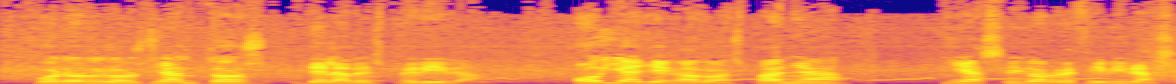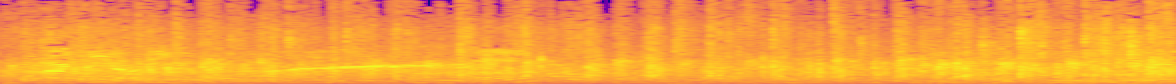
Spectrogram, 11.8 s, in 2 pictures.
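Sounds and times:
applause at Madrid-Barajas airport arrival: 0.0 - 11.7
speech: 0.2 - 6.2.

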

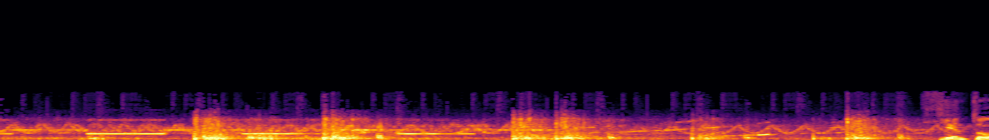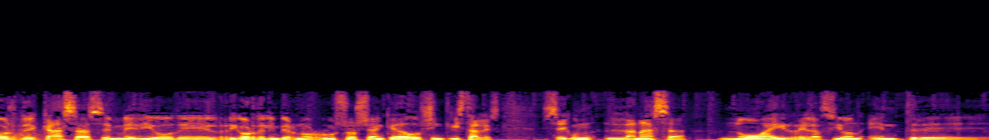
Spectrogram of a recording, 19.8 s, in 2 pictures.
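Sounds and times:
booms from the exploding meteorite over the Urals: 0.0 - 9.3
car alarms wailing and beeping: 0.0 - 13.2
speech: 9.4 - 19.7.

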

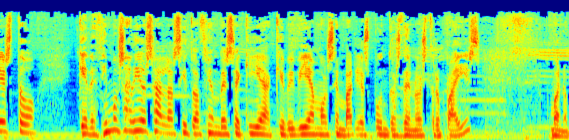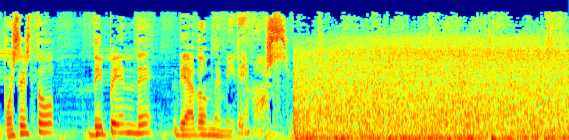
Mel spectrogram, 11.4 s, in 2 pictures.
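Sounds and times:
speech: 0.0 - 9.0
water gushing from reservoir release: 8.6 - 11.3.

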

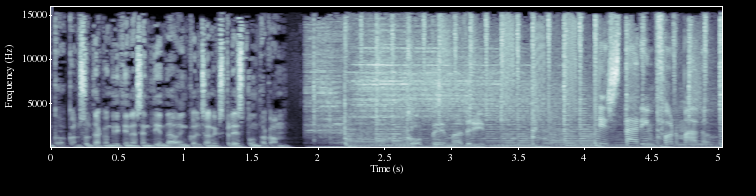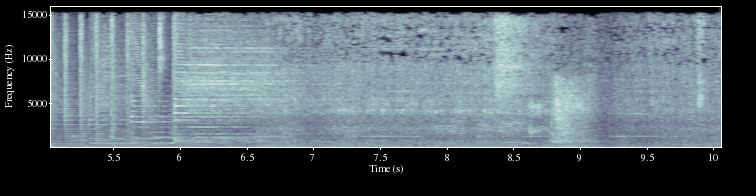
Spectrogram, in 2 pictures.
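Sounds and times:
speech: 0.1 - 5.4
construction engines and machinery rumbling at the A5 road tunnel works in Madrid: 5.6 - 10.0.

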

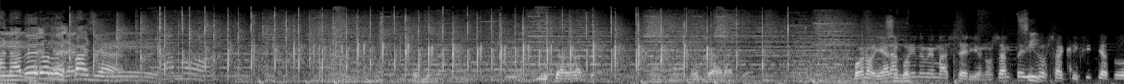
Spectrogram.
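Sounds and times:
speech: 0.0 - 1.5, 5.4 - 6.0, 6.9 - 7.5, 8.5 - 11.2
applause: 0.4 - 8.3.

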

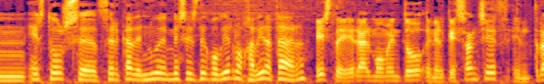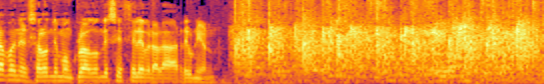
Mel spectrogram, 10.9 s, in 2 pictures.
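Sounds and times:
speech: 0.0 - 7.9
ministers applauding: 7.7 - 10.8.

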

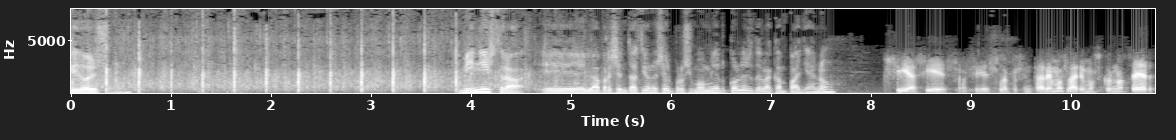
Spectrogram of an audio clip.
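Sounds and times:
speech: 0.0 - 0.8, 3.9 - 10.8
audience rhythmic clapping for Rafa Nadal: 0.0 - 5.7
low hiss: 0.0 - 10.8.

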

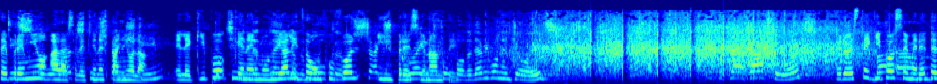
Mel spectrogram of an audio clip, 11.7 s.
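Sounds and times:
speech: 0.0 - 7.1, 9.7 - 11.7
audience applause: 6.1 - 11.5.

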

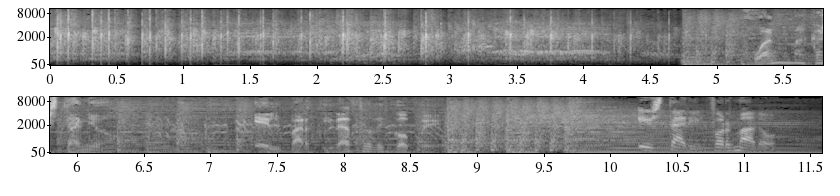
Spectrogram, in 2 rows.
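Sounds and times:
crowd cheering: 0.0 - 6.0
crowd applauding: 0.0 - 7.5
speech: 5.3 - 6.6, 7.4 - 9.5, 10.2 - 11.4.

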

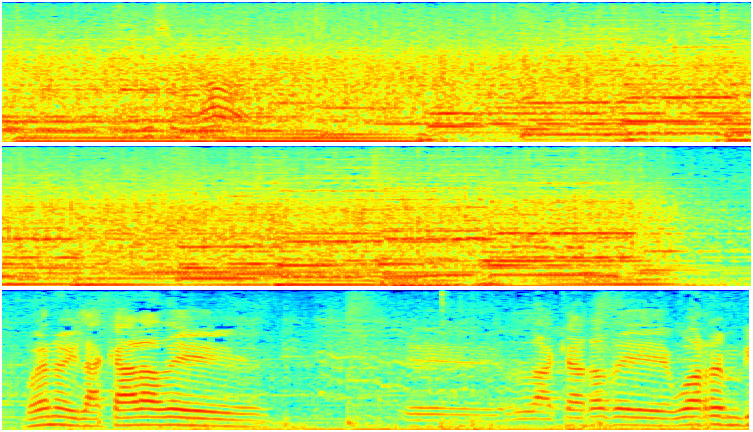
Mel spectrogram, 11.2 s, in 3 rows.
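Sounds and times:
standing ovation applause in the Dolby Theater: 0.0 - 7.5
speech: 7.7 - 11.2.

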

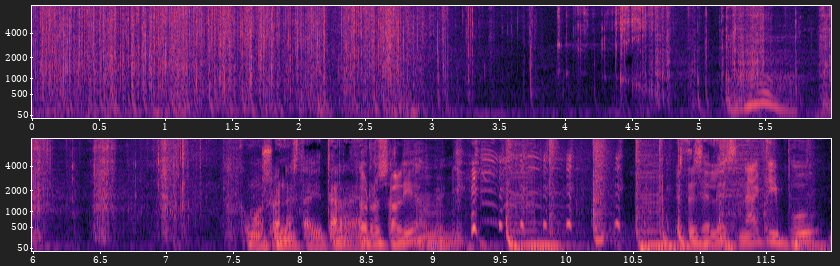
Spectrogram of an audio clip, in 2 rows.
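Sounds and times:
eating potato chips: 0.0 - 8.5
speech: 7.6 - 9.4, 10.9 - 11.9
laughter: 9.0 - 10.6.

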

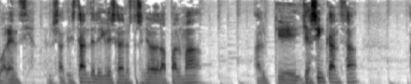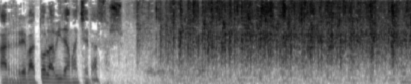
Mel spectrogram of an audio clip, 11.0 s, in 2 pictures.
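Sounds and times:
speech: 0.0 - 2.8, 3.4 - 7.6
neighbours of Algeciras applauding after a funeral: 7.2 - 10.9.

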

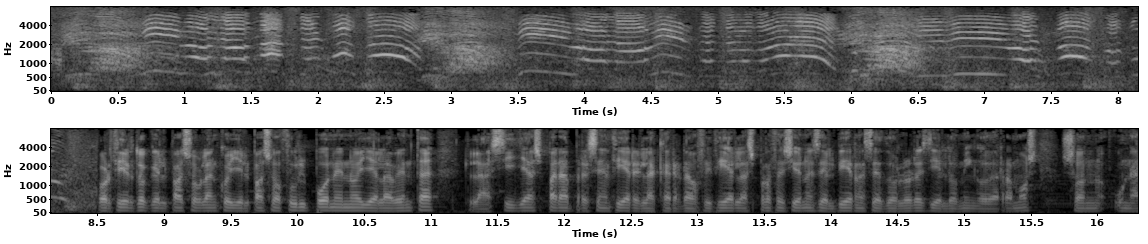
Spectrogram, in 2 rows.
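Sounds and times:
children yelling: 0.0 - 8.3
street crowd cheering and chanting at a festival procession: 0.0 - 8.5
speech: 8.5 - 16.2.

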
